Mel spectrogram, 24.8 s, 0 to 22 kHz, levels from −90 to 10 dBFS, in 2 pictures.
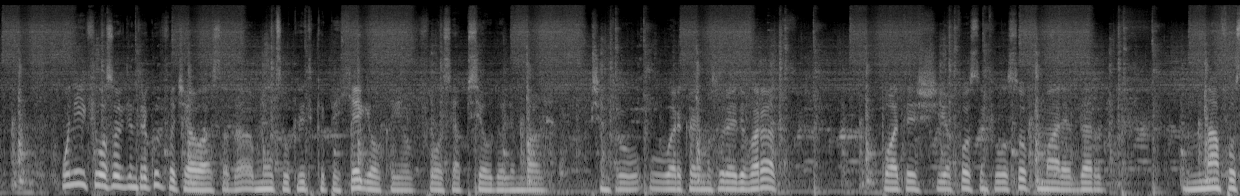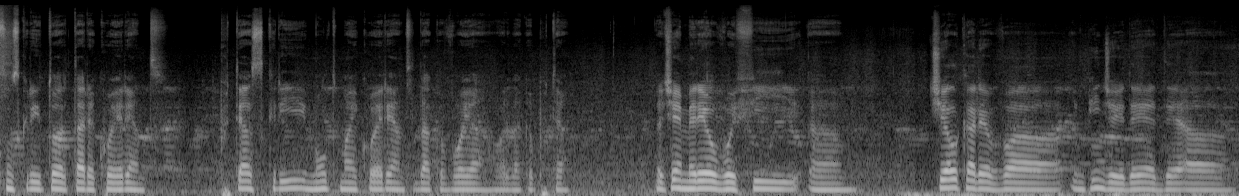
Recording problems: echo of what is said; faint; throughout; 420 ms later, 20 dB below the speech
machinery noise; noticeable; throughout; 15 dB below the speech

